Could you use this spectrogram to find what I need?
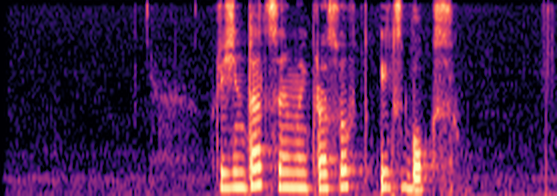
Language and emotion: Russian, neutral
